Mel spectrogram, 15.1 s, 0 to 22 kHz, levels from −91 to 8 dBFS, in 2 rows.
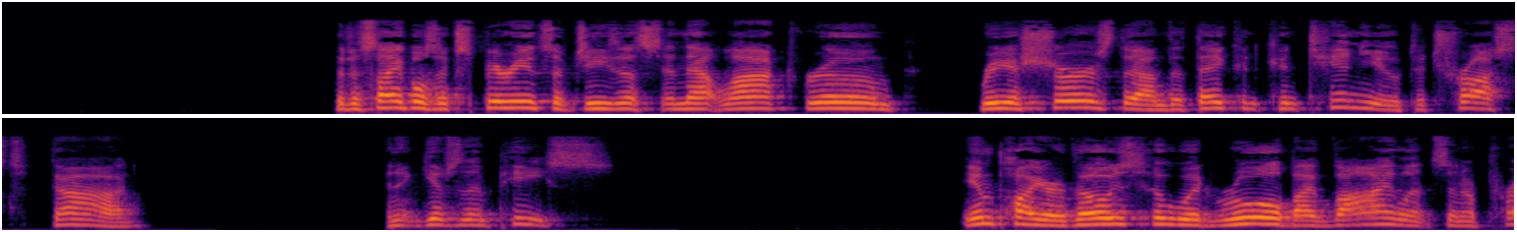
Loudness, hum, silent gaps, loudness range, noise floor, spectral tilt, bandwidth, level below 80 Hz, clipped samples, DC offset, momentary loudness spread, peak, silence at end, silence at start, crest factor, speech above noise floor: -24 LUFS; none; none; 12 LU; -90 dBFS; -5 dB/octave; 11.5 kHz; -74 dBFS; under 0.1%; under 0.1%; 14 LU; -6 dBFS; 0 s; 1.65 s; 18 dB; 66 dB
